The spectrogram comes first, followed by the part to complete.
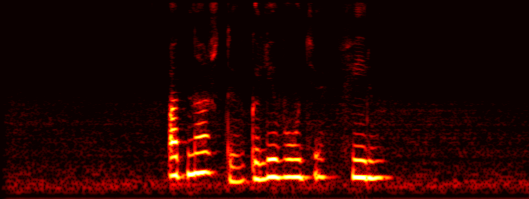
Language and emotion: Russian, sad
